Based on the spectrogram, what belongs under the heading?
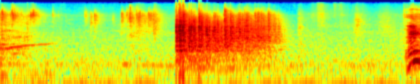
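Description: Dice clatter and tumble across a hard table in a loud burst lasting about a second, coming up six, preceded by faint light clicks and followed by a short rattle near the end. No one speaks.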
